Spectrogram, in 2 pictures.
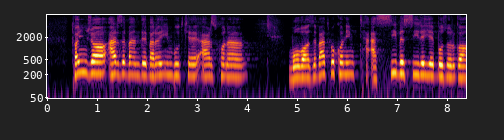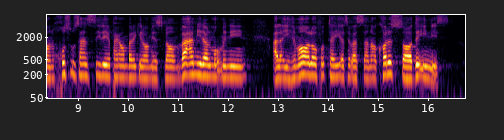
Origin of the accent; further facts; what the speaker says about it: Iran; من ایرانی هستم و به اصطلاح شیعه هستم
